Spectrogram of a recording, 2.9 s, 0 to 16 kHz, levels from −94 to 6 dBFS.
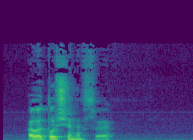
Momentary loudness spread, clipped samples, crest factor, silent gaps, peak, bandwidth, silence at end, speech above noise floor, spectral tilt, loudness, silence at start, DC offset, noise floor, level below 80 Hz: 14 LU; under 0.1%; 18 dB; none; -2 dBFS; 11.5 kHz; 1.25 s; 40 dB; -5 dB/octave; -18 LUFS; 0.4 s; under 0.1%; -57 dBFS; -52 dBFS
